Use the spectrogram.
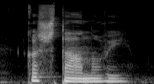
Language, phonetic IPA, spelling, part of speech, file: Ukrainian, [kɐʃˈtanɔʋei̯], каштановий, adjective, Uk-каштановий.ogg
- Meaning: chestnut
